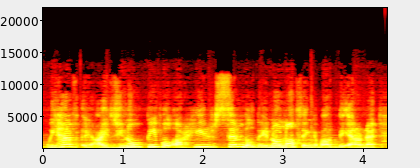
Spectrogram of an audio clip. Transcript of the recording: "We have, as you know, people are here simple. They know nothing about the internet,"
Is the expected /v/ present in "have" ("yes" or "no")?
yes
